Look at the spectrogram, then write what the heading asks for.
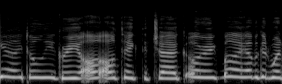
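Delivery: high agreeable sitcom-character voice. Acting out a calm breakup reply from Seinfeld: imitating Seinfeld breakup scene. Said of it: "Please tell me you use that voice".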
